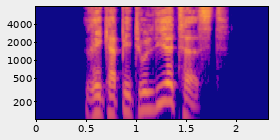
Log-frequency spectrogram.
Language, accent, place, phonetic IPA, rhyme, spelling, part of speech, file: German, Germany, Berlin, [ʁekapituˈliːɐ̯təst], -iːɐ̯təst, rekapituliertest, verb, De-rekapituliertest.ogg
- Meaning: inflection of rekapitulieren: 1. second-person singular preterite 2. second-person singular subjunctive II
